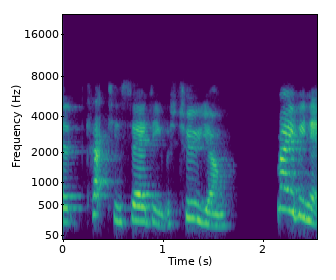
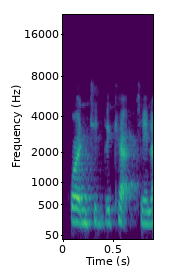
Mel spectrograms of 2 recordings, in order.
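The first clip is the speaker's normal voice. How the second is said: usual speaking voice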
